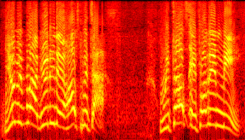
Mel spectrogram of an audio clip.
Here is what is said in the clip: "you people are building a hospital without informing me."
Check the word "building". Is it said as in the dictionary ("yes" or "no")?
no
